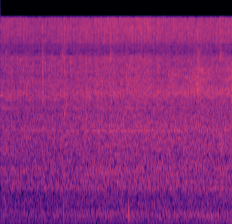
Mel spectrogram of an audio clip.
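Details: Honda engine after a misfire and fuel knock with check engine light, repaired by taping ignition coil wiring pins and clearing the codes: quiet, even idle with a soft steady rumble and no knocks or misses.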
